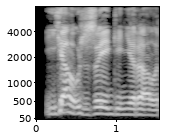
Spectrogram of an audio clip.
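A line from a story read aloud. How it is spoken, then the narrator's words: Laughing. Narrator (Russian): рассмеялся Еровшин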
